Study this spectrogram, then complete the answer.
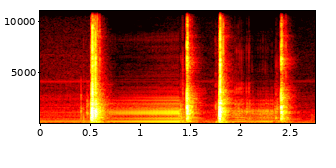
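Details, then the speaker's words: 1966 Williams Full House electromechanical pinball, left flipper after a new coil was fitted: crisp, clean snaps with a short steady coil buzz while held, each flip firm and even; normal flipper actuation. "power's on let's hit that left flipper see what happens perfect"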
